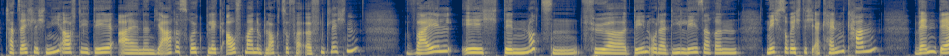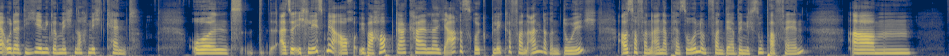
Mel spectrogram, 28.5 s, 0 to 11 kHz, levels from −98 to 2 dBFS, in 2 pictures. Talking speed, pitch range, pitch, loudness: 125 wpm, 205-245 Hz, 220 Hz, -19 LUFS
